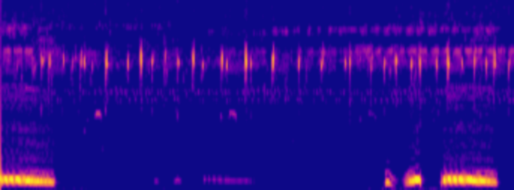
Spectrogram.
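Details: Spotted dove. The clip opens at the end of a long purring coo, followed by soft faint notes. A full new phrase of two hooked notes and a sustained coo follows, over low rumble and high ticking.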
